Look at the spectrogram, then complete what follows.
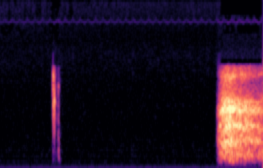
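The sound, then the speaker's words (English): A person takes a deep breath: a faint brief click, a long stretch of silence, then one loud, breathy rush of air that holds to the end, with no talk. “wow, I've taken a deep breath.”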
